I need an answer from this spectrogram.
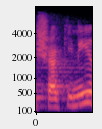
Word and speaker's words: Shakini: In realtà io un po' italianizzato, qui si dovrebbe dire Dakini, Rakini, Lakini, Kakini, Shakini, Rakini e Yakini. E poi quando parlo italiano mi confondo anch'io, lo dico all'italiana, ma è l'ultimo accento è sull'ultima.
